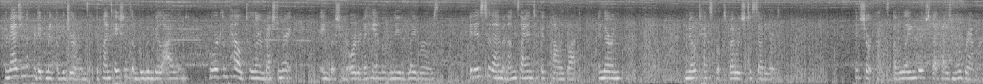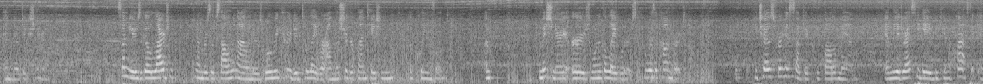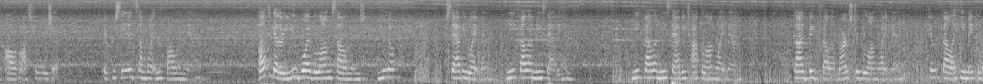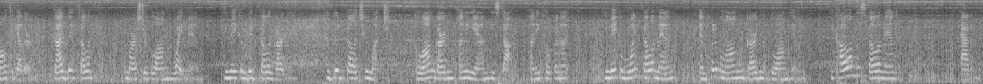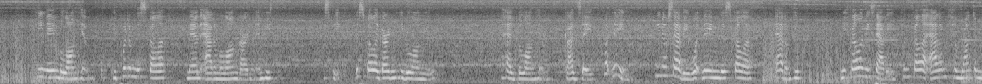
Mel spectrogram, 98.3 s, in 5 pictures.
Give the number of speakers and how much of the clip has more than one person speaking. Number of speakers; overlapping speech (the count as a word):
one, no overlap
